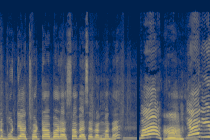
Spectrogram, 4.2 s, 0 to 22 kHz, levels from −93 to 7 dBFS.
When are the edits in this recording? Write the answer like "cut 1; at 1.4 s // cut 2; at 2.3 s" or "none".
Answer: cut 1; at 2.6 s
